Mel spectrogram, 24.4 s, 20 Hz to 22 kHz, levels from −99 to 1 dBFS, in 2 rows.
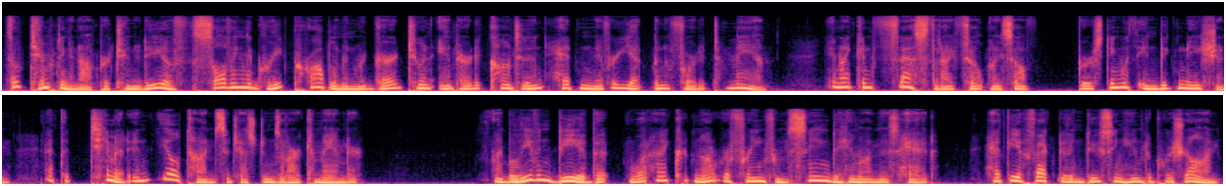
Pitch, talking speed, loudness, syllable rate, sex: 135 Hz, 165 wpm, -17 LUFS, 4.8 syllables/s, male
